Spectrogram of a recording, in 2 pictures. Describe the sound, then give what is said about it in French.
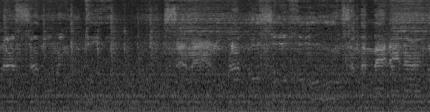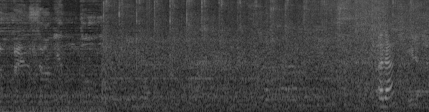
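Steady low engine rumble inside a moving bus on a trip to Granada, with a radio voice murmuring faintly underneath. Partway through the rumble drops away, leaving quieter cabin noise and a brief knock near the end. “L'odeur du bus, la radio, mon dos et mon coccyx qui me font mal.”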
